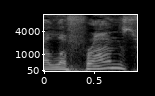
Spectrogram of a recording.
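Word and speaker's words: Lisfranc: And they said, was it, a LaFrance fracture? Or I mispronounced that probably.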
